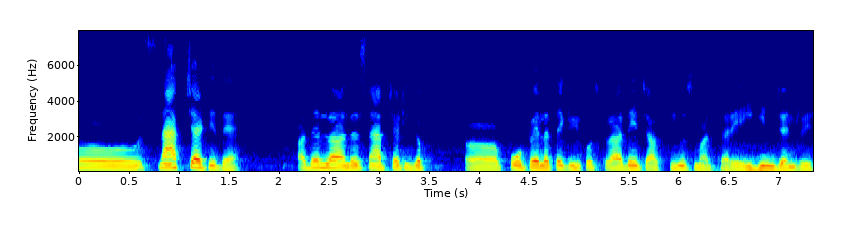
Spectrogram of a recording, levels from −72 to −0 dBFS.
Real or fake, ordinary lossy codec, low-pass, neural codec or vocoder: real; none; none; none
